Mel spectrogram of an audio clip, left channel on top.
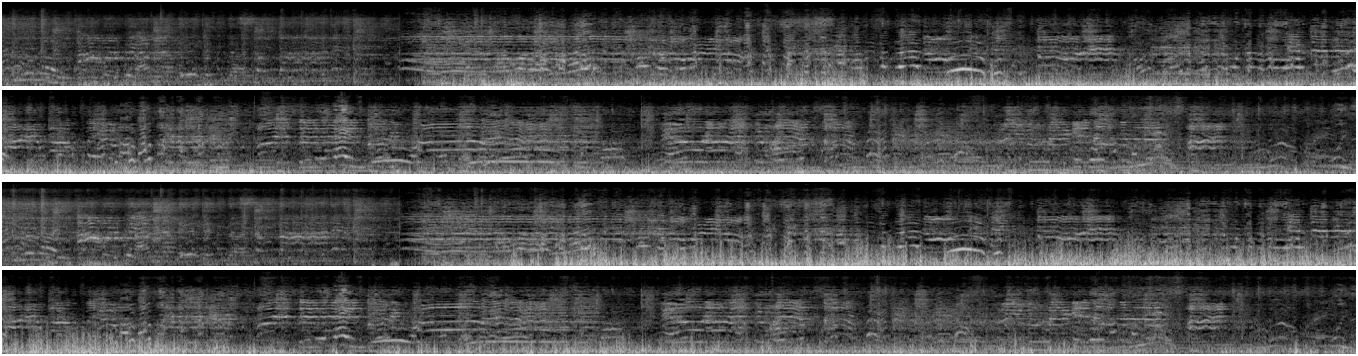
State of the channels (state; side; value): normal; both; correlation 0.31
